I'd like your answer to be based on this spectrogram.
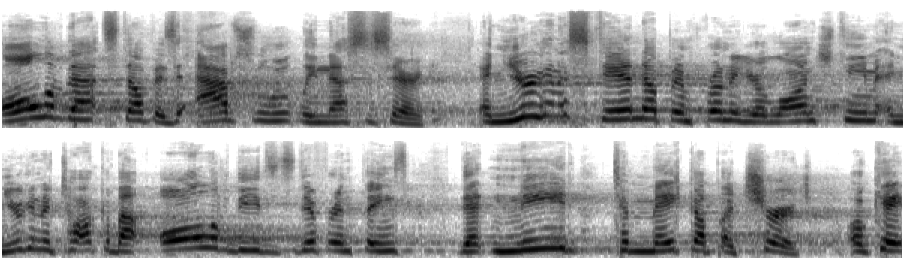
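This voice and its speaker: A man speaks in an animated tone at a very fast pace. His pitch is extremely high, and there is noticeable background noise. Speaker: church planting pastor. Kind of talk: workshop presentation.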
